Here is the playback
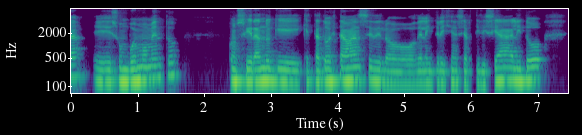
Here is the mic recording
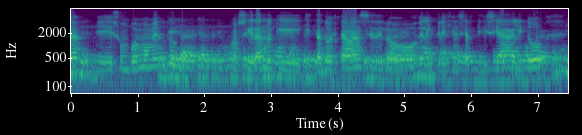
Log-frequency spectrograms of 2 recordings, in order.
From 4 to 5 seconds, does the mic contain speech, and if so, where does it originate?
both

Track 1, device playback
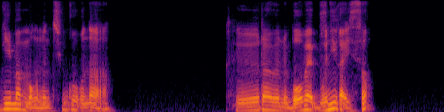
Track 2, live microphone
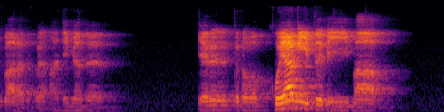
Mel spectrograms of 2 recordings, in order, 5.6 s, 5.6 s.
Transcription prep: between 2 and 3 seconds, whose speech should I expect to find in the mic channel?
user only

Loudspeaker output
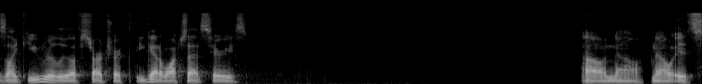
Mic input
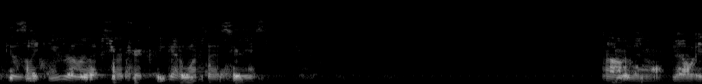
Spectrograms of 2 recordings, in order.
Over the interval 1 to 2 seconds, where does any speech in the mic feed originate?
echo only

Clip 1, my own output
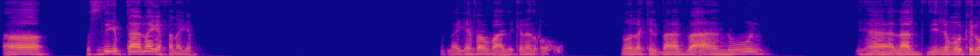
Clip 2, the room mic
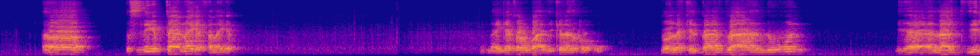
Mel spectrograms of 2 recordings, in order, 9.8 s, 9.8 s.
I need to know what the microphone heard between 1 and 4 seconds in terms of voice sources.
echo only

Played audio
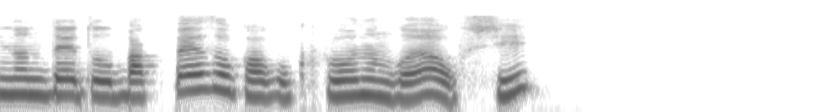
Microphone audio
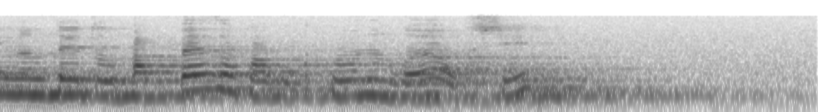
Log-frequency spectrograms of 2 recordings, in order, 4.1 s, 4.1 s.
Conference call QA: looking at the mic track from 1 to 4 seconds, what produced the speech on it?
echo only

